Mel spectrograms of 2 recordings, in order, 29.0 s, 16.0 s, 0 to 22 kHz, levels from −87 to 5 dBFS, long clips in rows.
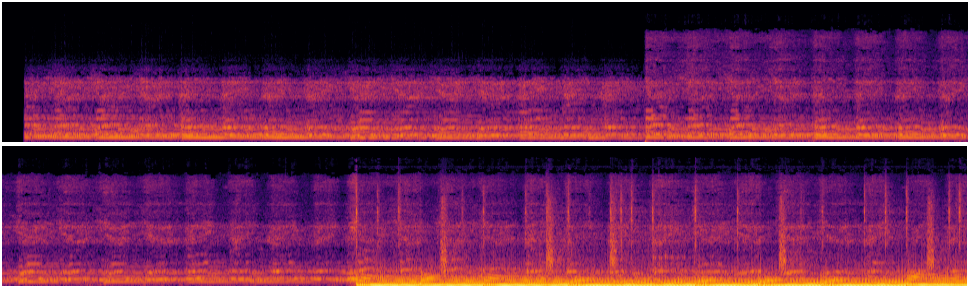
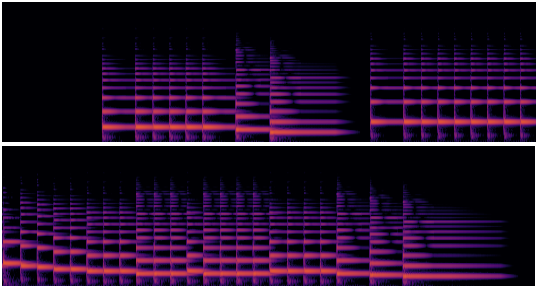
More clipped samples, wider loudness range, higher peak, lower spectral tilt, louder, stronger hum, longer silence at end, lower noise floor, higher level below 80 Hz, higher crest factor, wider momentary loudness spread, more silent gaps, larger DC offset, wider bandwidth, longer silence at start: neither; first, 12 LU vs 3 LU; first, 0 dBFS vs -24 dBFS; first, -6.5 dB/octave vs -5 dB/octave; first, -20 LUFS vs -37 LUFS; neither; second, 0 s vs 0.45 s; second, -30 dBFS vs -58 dBFS; first, -12 dBFS vs -80 dBFS; about the same, 12 dB vs 14 dB; first, 13 LU vs 8 LU; second, none vs 5.44-5.53 s; neither; about the same, 8.8 kHz vs 9.2 kHz; second, 0.35 s vs 1.5 s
